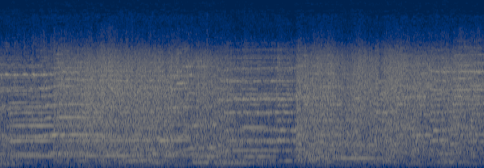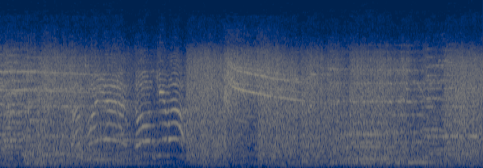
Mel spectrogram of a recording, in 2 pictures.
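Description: Orchestral film score playing loudly through a musket battle, with voices shouting over it and a falling whine about nine seconds in.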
